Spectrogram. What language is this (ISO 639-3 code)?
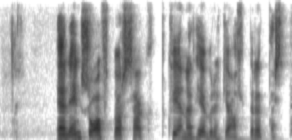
isl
